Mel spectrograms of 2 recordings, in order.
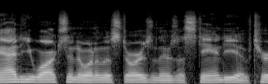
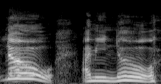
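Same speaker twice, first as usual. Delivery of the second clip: panicked no; 9 semitones higher, 8 dB louder, slower than usual. Retold or imitated. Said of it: "He's like".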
